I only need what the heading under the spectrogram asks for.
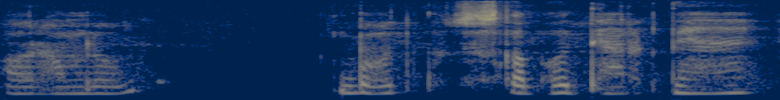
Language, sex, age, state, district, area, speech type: Hindi, female, 30-45, Uttar Pradesh, Chandauli, rural, spontaneous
